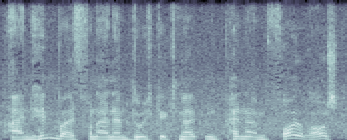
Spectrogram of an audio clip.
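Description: A man's voice: sits high, fast talker, noisy background, lightly acted. A man playing a nervous young man who stammers and hesitates. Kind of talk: audio drama acting.

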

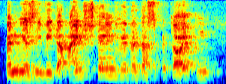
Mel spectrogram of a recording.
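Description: An actor playing a stern police commander, formal and authoritative, in an old crime film. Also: male voice, a little high, fast, fairly bright tone, close to an everyday voice. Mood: stern, dismissive. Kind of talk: vintage German crime film acting. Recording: roomy old film soundtrack.

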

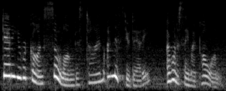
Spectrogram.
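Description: An eager, clingy little girl begging for attention, as a woman puts her on in a stage reading. Her voice jumps high and pleads. It swoops in a lively way. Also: moderate pace, slight background noise, rough recording.

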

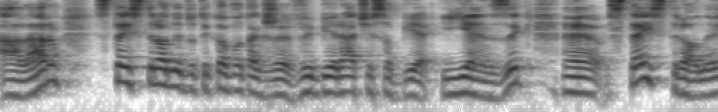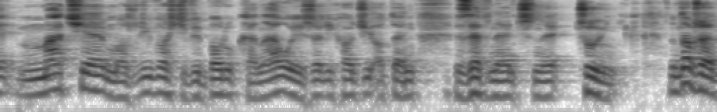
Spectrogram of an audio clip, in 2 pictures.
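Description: A man in his fifties sits at a table in his living room and talks viewers through a gadget review. His voice sits at an everyday middle pitch, and he keeps up a chatty, direct manner dotted with filler sounds. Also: mellow. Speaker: tech reviewer. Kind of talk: product review talking to camera. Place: living room at home, indoors.

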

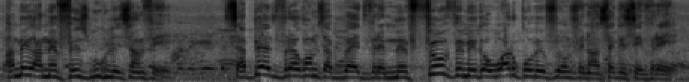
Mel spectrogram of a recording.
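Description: A man's voice: sits high, fast. A young man answering a street interview at an outdoor market, emphatic and repeating his points. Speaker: passerby interviewee. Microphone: handheld mic held by interviewer. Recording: crowd noise of a busy market.

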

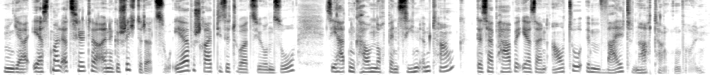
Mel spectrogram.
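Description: A woman's voice: low voice, animated, measured pace, darkish tone, dry recording. A middle-aged woman narrating a true-crime podcast as co-host at a studio microphone. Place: small radio studio. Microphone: studio microphone, headphones.

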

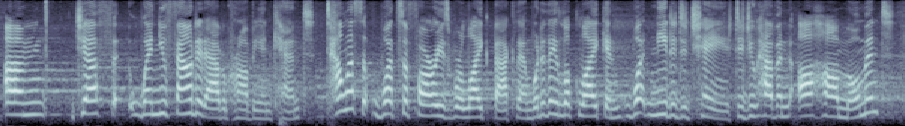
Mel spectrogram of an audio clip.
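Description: A woman's voice: a little high, moderate pace, few pauses. A middle-aged woman moderating an onstage conference interview, friendly, asking long questions in several parts. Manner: friendly, asks long multi-part questions. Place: large hangar-like conference hall with audience. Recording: long reverb of a large hall.

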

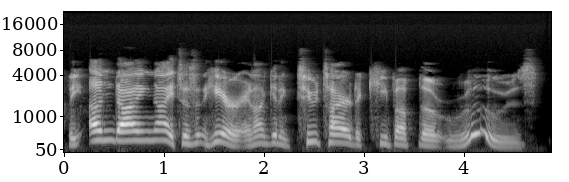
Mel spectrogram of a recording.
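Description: A tired, rotund goblin trickster from a fantasy board game played by a man, pitched well up and swinging about. The delivery is weary and jaunty, on a dull, lo-fi mic. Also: very animated, unhurried, no room sound. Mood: weary, conceding. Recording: dull, lo-fi voice chat microphone.

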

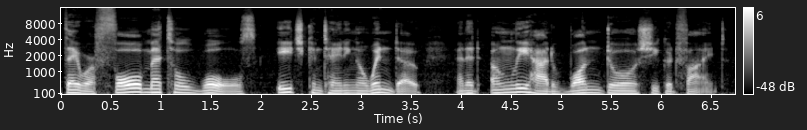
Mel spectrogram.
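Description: A man's voice: lowish voice, lively intonation, unhurried, a little mellow, dry recording. Male story narrator, dry close sound. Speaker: fan fiction reader.

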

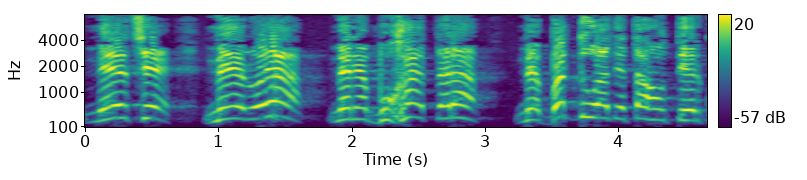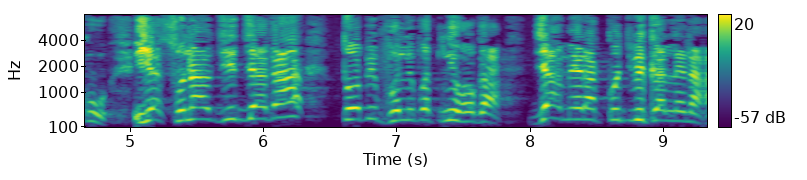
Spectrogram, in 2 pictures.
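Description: Very high-pitched aggrieved man on a phone. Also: unhurried, a bit bright. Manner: aggrieved, ranting, repetitive. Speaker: phone call participant. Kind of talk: heated phone conversation. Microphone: telephone. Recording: dull lo-fi phone call recording.

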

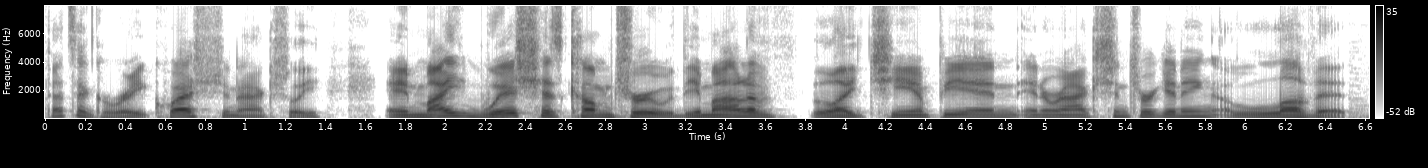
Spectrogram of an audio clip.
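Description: A man's voice: medium pitch, lively intonation, moderate pace, soft background music. A young man giving casual, conversational reaction commentary as a video host, musing aloud. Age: young adult. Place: indoor desk, voice close to microphone. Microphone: desk microphone close to mouth.

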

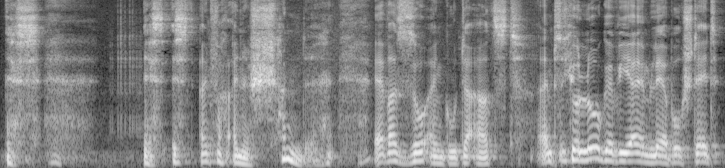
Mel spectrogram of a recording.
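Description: A man's voice: mid-range voice, lively intonation, unhurried, pushed and bright. An actor playing a polite, defensive male sanatorium director in a detective radio play, speaking formally and hesitantly. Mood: regretful. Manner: formal, hesitant, self-justifying. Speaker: voice actor in audio drama.

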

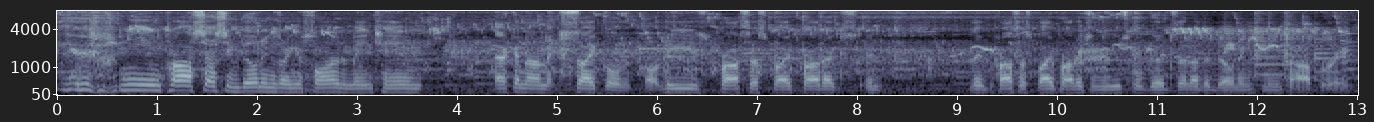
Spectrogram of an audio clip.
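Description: A man casually talking over a mobile farming game he plays, halting and full of fillers. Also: medium pitch, music in the background, poor audio. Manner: slow, halting, with many fillers. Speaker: gaming channel host.

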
